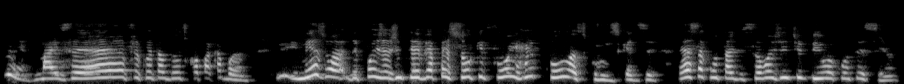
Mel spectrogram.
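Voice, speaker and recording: High-voiced Brazilian woman interviewing. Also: moderate pace, a little mellow, lo-fi sound. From Belo Horizonte, Minas Gerais, Brazil. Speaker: host, interviewer. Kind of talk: casual conversational interview.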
